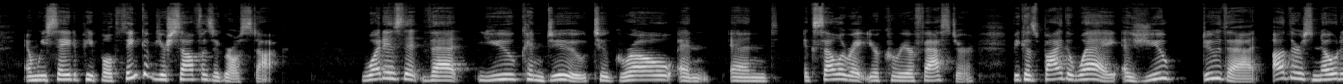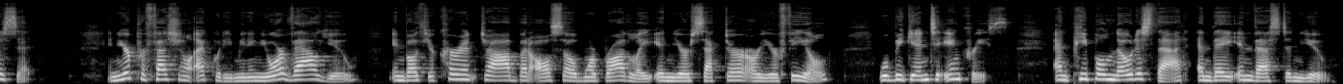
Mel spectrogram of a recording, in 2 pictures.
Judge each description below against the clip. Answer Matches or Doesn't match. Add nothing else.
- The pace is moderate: Matches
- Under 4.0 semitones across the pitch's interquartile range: Doesn't match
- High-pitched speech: Matches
